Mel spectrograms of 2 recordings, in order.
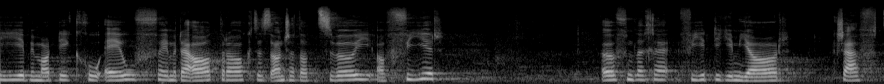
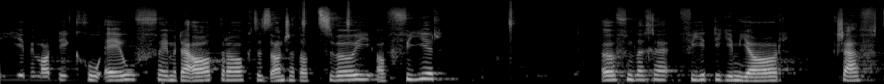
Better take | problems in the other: first | noise reduction (classical method spectral subtraction)

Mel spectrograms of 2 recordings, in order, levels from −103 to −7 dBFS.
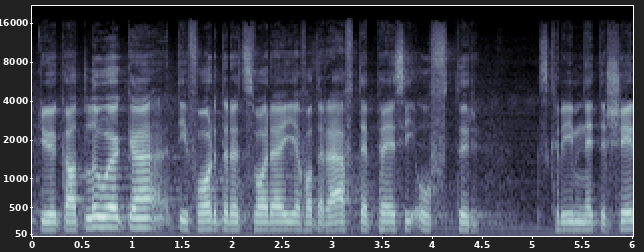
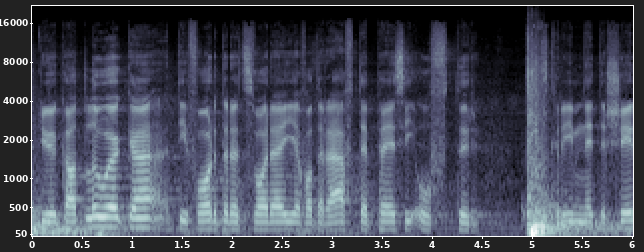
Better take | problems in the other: first | background sound (Motor vehicle (road)); 2 dB above the speech

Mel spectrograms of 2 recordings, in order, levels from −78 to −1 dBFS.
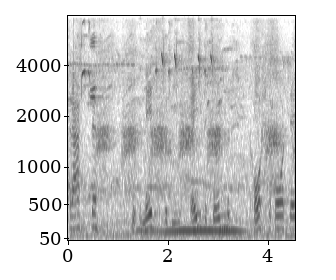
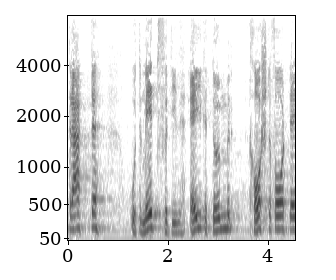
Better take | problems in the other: second | background sound (Crow); 3 dB above the speech

